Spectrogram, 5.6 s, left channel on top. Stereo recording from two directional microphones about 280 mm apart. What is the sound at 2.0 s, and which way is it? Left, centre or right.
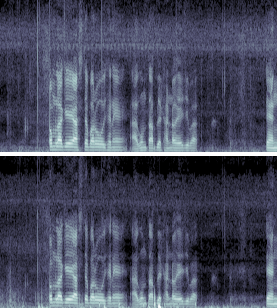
Speech, left.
